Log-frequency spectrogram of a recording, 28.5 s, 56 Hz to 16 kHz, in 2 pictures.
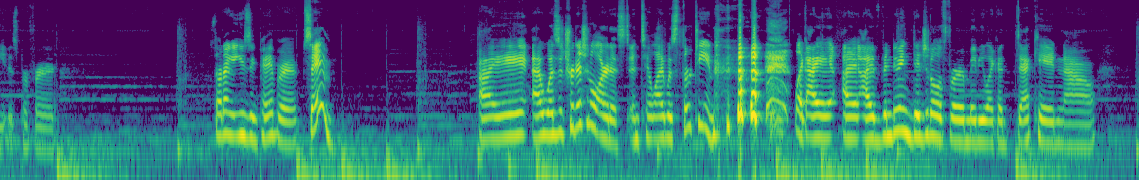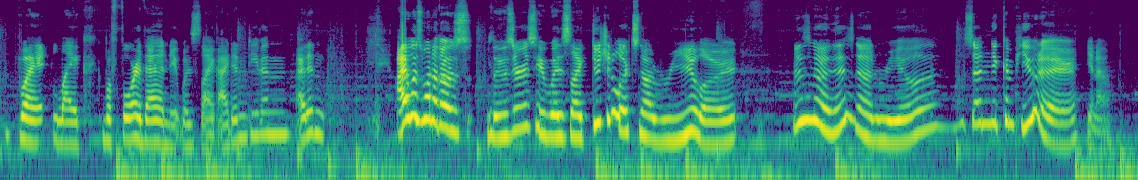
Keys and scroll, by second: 28.1 ctrl+z.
